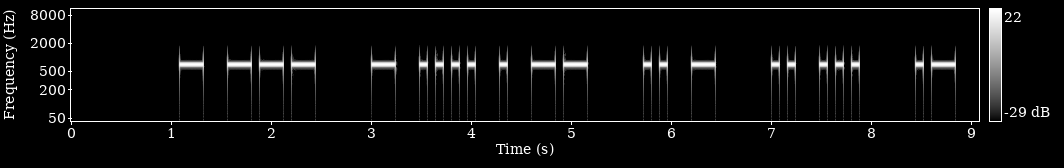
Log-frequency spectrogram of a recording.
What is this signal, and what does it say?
Morse code, heard as a keyed tone, about 15 wpm, 700 Hz. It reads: TO THEM IT IS A
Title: Sentences from Top 1400 Words 15wpm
